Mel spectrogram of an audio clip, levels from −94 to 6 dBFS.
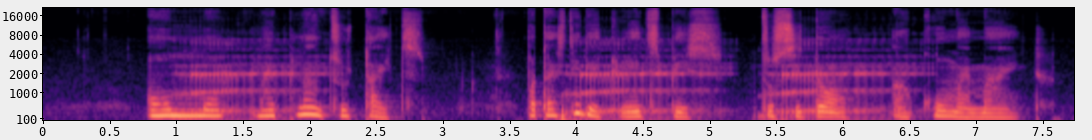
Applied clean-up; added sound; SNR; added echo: none; Burping, eructation; 11 dB; none.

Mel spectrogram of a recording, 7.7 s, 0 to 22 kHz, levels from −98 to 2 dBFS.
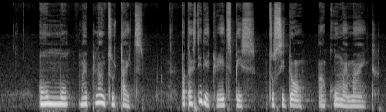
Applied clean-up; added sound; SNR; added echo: none; none; none; none.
